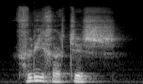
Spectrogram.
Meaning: plural of vliegertje
- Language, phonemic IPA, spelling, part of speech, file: Dutch, /ˈvliɣərcəs/, vliegertjes, noun, Nl-vliegertjes.ogg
